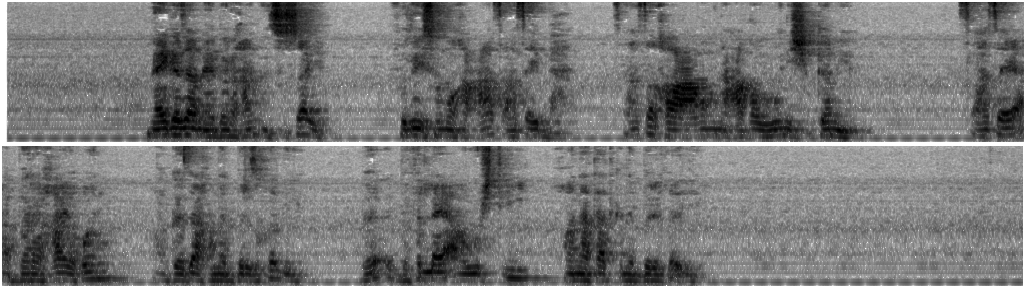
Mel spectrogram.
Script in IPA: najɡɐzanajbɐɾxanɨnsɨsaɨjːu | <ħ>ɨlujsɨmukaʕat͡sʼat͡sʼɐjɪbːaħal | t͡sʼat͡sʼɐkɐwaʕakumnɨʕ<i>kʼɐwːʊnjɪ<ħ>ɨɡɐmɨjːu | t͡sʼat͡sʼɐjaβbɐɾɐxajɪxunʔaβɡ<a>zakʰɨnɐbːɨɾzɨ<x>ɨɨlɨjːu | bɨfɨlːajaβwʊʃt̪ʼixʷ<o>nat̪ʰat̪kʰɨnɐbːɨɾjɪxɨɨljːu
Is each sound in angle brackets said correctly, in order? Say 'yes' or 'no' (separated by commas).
no, no, no, no, yes, yes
